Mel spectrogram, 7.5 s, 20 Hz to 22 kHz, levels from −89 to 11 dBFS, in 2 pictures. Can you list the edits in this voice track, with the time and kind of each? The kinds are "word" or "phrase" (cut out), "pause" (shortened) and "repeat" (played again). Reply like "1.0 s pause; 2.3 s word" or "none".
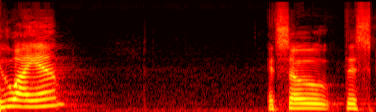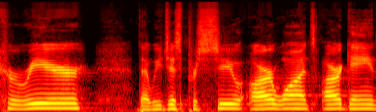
3.4 s phrase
